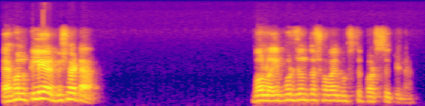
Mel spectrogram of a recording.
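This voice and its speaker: Bangladeshi male tutor, slightly high voice, lectures patiently, checks if students follow, muffled recording. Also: fast talker, a little mellow. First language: Bengali. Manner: explains step by step, keeps checking students understand. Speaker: admission test English teacher. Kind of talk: online class lecture.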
